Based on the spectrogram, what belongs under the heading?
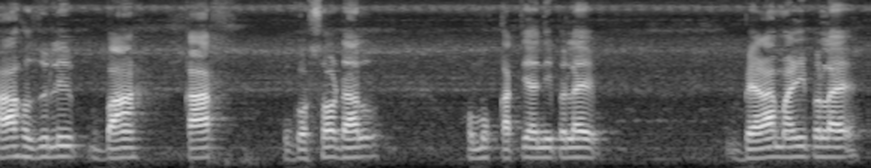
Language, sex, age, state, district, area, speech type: Assamese, male, 45-60, Assam, Lakhimpur, rural, spontaneous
